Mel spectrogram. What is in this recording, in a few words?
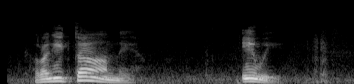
"rangitane", Maori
